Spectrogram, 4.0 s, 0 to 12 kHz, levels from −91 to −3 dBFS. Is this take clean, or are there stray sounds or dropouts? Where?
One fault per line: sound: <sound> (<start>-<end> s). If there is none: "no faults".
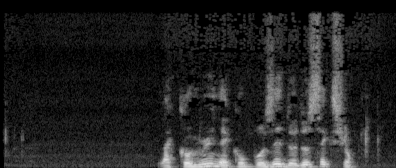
no faults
